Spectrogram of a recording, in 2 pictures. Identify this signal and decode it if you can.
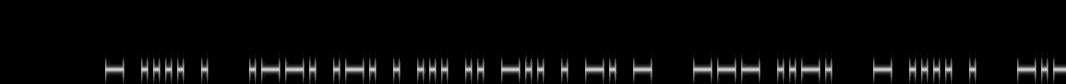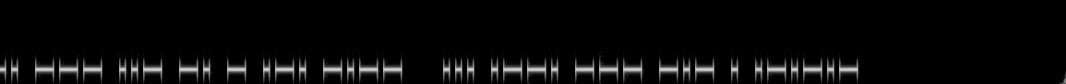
Morse code, heard as a keyed tone, about 20 wpm, 700 Hz. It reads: THE PRESIDENT OF THE COUNTRY SPOKE.
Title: Sentences with 3-Word Phrases - 20wpm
